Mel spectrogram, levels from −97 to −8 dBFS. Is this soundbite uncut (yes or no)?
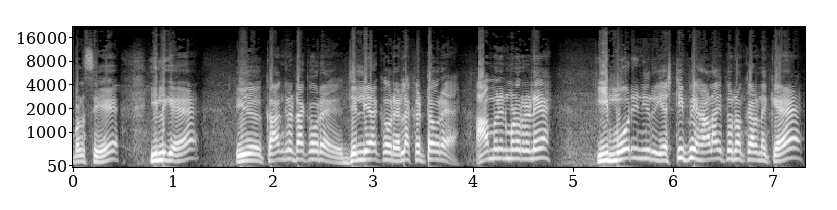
yes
